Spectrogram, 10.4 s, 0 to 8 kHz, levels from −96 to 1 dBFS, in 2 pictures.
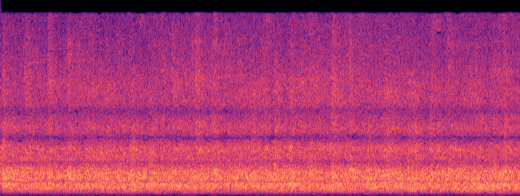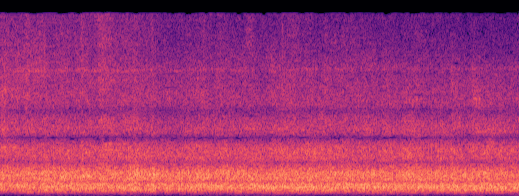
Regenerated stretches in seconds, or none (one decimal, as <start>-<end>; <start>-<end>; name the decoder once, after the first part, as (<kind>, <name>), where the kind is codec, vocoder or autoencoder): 1.5-2.8 (vocoder, Vocos); 4.1-5.4; 9.1-9.7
